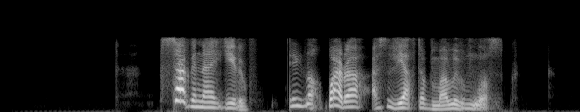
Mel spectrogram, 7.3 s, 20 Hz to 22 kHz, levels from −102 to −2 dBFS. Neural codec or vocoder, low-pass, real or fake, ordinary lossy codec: codec, 16 kHz in and 24 kHz out, 0.4 kbps, LongCat-Audio-Codec, four codebook decoder; 5.4 kHz; fake; Opus, 64 kbps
